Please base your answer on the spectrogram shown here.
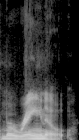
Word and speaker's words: Moreno: Today, we have a special guest host, a country musician, Moreno. Is that how you say it? Correct? We got it. Yeah. All right. Yeah, Good. Marino is usually how I say it.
